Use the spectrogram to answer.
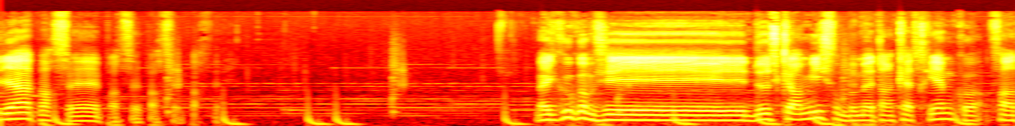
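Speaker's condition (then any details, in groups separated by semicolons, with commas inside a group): No condition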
